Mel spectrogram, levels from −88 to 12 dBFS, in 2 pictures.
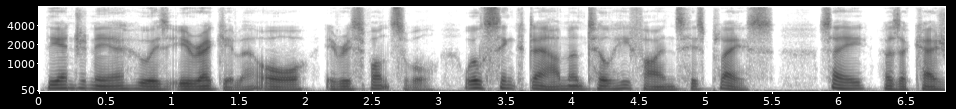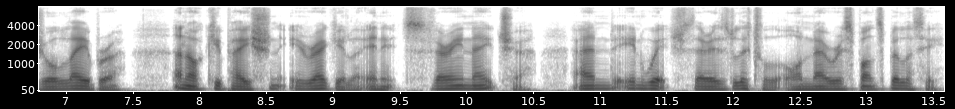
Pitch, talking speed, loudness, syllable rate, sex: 100 Hz, 160 wpm, -20 LUFS, 5.4 syllables/s, male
